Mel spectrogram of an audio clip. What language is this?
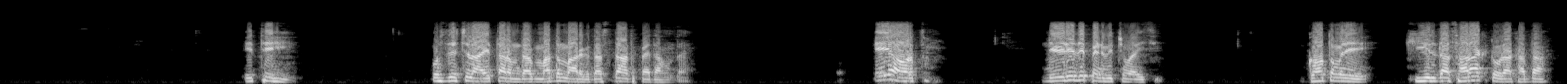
Punjabi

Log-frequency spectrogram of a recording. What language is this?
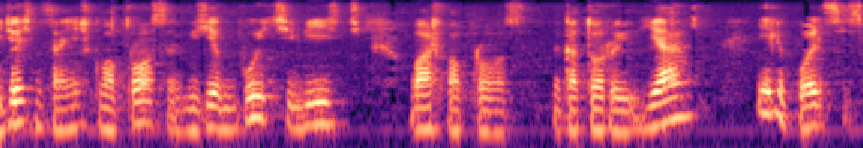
Russian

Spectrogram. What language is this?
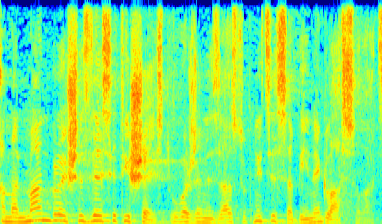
Croatian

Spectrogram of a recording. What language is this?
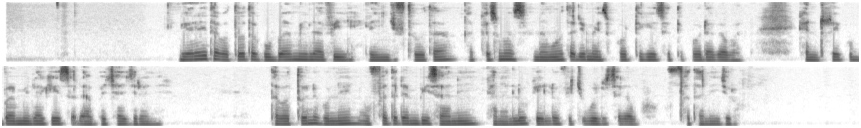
Oromo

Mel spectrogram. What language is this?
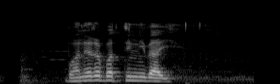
Nepali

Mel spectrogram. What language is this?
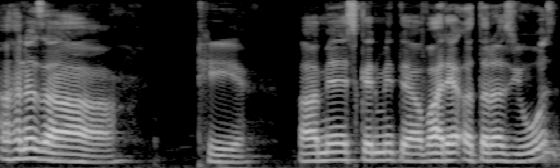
Kashmiri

